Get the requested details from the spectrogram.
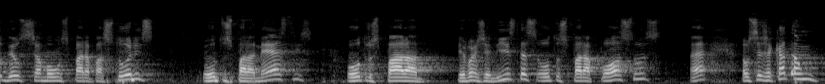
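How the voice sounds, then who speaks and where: A man preaching a sermon as pastor at a church service, earnest, rising loud on key points and dropping soft on quoted words. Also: sits high.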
